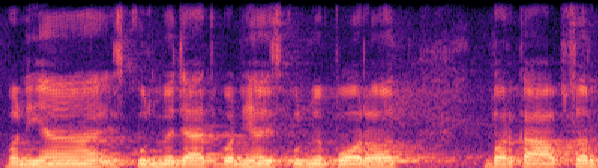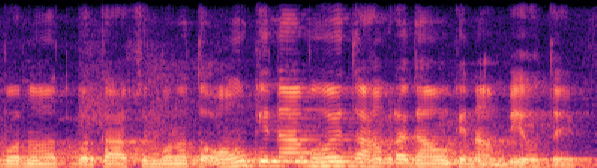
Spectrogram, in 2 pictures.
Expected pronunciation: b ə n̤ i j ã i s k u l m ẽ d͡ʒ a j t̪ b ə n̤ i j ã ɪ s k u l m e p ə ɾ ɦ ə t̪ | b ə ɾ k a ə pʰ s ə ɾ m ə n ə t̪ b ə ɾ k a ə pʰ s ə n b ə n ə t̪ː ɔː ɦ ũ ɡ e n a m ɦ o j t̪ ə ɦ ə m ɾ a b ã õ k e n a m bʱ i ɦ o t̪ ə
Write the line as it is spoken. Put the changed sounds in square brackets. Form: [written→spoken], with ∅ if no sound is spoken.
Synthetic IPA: b ə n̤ i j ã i s k u l m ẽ d͡ʒ a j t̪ b ə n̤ i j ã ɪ s k u l m e p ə ɾ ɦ ə t̪ | b ə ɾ k a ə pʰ s ə ɾ [m→b] ə n ə t̪ b ə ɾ k a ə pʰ s ə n b ə n ə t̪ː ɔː ɦ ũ [ɡ→k] e n a m ɦ o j t̪ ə ɦ ə m ɾ a [b→ɡ] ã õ k e n a m bʱ i ɦ o t̪ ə

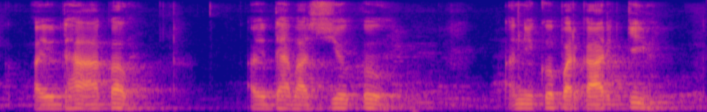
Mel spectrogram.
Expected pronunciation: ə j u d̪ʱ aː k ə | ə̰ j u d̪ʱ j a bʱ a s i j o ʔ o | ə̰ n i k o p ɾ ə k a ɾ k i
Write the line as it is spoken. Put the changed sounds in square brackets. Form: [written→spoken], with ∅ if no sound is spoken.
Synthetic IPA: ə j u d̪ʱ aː k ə | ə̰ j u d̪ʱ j a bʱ a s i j o [ʔ→k] o | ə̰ n i k o p ɾ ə k a ɾ k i

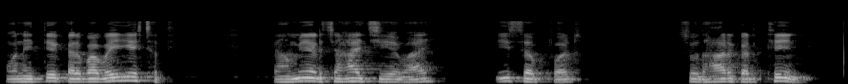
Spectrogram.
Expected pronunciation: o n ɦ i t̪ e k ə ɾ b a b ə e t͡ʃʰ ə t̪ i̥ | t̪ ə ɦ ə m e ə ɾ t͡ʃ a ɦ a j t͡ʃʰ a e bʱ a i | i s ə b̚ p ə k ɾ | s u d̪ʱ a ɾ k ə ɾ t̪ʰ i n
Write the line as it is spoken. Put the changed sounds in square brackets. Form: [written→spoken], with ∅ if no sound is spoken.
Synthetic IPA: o n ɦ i t̪ e k ə ɾ b a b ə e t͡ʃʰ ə t̪ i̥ | t̪ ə ɦ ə m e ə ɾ t͡ʃ a ɦ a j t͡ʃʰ [a→i] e bʱ a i | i s ə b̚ p ə [k→∅] ɾ | s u d̪ʱ a ɾ k ə ɾ t̪ʰ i n

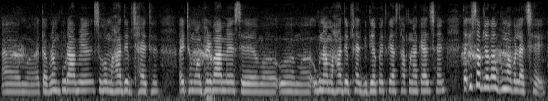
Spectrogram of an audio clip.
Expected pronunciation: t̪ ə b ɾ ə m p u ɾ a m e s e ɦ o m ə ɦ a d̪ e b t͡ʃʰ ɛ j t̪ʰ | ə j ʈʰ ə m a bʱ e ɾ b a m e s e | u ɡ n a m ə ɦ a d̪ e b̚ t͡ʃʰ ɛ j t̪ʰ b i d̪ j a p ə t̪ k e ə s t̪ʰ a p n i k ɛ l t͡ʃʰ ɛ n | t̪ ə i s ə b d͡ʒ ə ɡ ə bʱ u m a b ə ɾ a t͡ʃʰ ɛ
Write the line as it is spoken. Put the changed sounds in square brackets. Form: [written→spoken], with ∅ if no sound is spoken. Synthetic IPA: t̪ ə b ɾ ə m p u ɾ a m e s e ɦ o m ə ɦ a d̪ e b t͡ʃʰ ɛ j t̪ʰ | ə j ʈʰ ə m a bʱ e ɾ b a m e s e | u ɡ n a m ə ɦ a d̪ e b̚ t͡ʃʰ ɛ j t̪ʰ b i d̪ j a p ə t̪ k e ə s t̪ʰ a p n [i→a] k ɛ l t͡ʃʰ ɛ n | t̪ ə i s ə b d͡ʒ ə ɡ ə bʱ u m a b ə [ɾ→l] a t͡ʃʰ ɛ

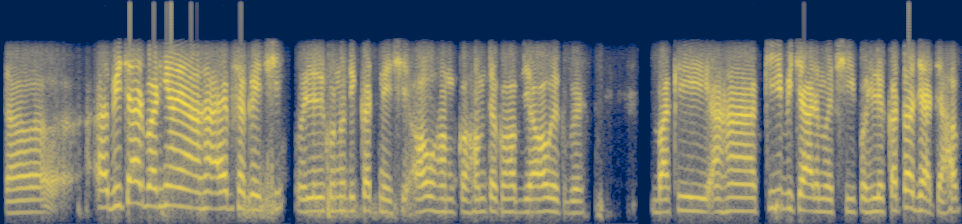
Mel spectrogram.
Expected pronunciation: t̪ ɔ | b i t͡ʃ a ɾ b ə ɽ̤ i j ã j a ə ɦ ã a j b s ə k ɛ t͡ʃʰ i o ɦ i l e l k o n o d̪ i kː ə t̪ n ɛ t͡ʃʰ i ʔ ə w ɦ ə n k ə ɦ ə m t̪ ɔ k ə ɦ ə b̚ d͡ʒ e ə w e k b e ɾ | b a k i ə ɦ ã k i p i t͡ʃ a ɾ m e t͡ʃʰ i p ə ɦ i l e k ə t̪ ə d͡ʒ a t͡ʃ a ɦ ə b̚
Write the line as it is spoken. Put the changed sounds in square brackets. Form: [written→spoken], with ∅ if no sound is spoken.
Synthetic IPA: t̪ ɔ | b i t͡ʃ a ɾ b ə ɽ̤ i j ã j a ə ɦ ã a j b s ə k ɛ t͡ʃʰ i o ɦ i l e l k o n o d̪ i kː ə t̪ n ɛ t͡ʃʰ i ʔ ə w ɦ ə [n→m] k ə ɦ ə m t̪ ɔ k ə ɦ ə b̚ d͡ʒ e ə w e k b e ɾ | b a k i ə ɦ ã k i [p→b] i t͡ʃ a ɾ m e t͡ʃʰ i p ə ɦ i l e k ə t̪ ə d͡ʒ a t͡ʃ a ɦ ə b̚

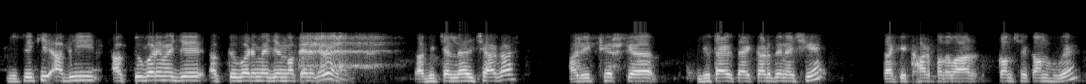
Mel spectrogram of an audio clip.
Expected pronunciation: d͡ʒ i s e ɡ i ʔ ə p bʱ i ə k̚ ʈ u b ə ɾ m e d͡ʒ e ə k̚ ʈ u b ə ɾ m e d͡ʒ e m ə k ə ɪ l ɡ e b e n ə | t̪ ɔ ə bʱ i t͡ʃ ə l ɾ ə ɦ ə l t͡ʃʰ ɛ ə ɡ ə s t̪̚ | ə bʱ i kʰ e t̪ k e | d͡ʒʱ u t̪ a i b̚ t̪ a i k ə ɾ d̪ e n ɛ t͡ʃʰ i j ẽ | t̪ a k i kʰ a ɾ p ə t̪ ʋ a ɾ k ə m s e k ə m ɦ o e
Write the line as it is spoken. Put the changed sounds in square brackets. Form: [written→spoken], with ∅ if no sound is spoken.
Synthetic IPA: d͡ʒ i s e [ɡ→k] i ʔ ə [p→∅] bʱ i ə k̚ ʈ u b ə ɾ m e d͡ʒ e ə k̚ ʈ u b ə ɾ m e d͡ʒ e m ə k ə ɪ l ɡ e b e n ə | t̪ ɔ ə bʱ i t͡ʃ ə l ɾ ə ɦ ə l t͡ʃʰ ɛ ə ɡ ə s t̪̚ | ə bʱ i kʰ e t̪ k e | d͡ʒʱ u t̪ a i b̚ t̪ a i k ə ɾ d̪ e n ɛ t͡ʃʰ i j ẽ | t̪ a k i kʰ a ɾ p ə t̪ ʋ a ɾ k ə m s e k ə m ɦ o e

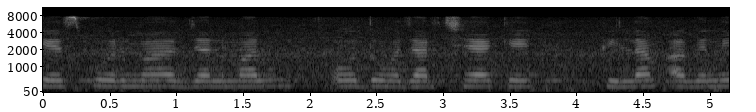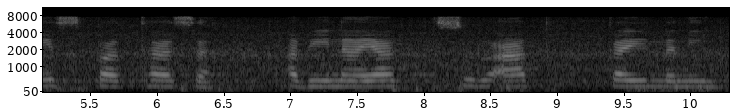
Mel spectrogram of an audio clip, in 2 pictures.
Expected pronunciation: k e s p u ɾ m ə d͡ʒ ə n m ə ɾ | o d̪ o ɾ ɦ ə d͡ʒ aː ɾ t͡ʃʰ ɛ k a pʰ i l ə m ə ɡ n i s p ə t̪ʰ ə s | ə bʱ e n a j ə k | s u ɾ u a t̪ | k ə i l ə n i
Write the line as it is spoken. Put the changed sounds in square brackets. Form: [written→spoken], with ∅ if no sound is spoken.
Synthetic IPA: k e s p u ɾ m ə d͡ʒ ə n m ə [ɾ→l] | o d̪ o [ɾ→∅] ɦ ə d͡ʒ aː ɾ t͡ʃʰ ɛ k [a→e] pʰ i l ə m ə ɡ n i s p ə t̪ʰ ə s | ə bʱ [e→i] n a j ə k | s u ɾ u a t̪ | k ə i l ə n i

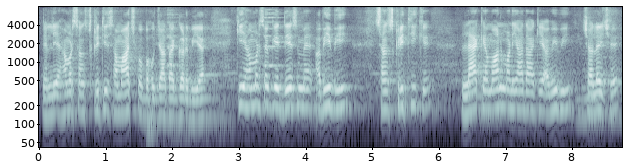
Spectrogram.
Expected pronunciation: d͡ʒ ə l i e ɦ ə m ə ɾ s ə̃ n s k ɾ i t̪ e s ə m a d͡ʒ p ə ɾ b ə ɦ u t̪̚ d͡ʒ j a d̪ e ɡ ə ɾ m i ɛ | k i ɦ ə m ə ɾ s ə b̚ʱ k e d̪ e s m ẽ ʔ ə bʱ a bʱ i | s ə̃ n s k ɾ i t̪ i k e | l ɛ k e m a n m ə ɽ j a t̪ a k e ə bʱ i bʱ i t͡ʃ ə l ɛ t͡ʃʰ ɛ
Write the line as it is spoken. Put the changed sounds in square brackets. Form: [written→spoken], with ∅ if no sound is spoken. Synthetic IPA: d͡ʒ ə l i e ɦ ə m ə ɾ s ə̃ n s k ɾ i t̪ [e→i] s ə m a d͡ʒ p ə ɾ b ə ɦ u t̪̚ d͡ʒ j a d̪ [e→a] ɡ ə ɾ [m→b] i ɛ | k i ɦ ə m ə ɾ s ə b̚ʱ k e d̪ e s m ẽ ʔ ə bʱ [a→i] bʱ i | s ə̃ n s k ɾ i t̪ i k e | l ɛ k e m a n m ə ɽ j a [t̪→d̪] a k e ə bʱ i bʱ i t͡ʃ ə l ɛ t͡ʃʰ ɛ

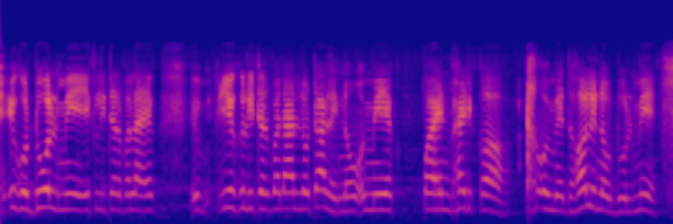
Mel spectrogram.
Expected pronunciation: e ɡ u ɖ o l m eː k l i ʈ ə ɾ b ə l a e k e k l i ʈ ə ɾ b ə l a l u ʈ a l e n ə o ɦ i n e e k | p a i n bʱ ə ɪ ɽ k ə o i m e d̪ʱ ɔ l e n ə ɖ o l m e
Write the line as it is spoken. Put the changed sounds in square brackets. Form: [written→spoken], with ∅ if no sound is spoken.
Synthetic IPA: e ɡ [u→o] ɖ o l m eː k l i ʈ ə ɾ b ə l a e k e k l i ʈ ə ɾ b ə l a l [u→o] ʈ a l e n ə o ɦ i [n→m] e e k | p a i n bʱ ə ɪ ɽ k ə o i m e d̪ʱ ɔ l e n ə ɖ o l m e

